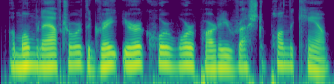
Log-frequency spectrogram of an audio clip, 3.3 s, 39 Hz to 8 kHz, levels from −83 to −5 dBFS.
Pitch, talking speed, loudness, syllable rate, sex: 120 Hz, 215 wpm, -20 LUFS, 6.0 syllables/s, male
